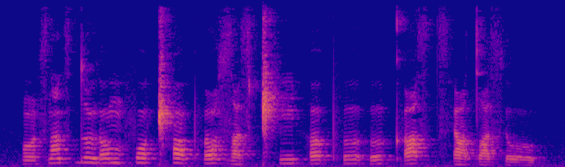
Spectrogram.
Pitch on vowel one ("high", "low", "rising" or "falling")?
low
